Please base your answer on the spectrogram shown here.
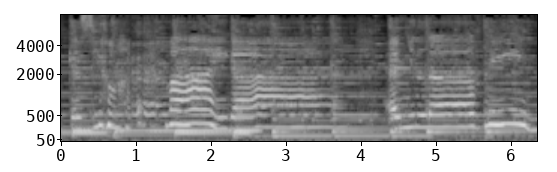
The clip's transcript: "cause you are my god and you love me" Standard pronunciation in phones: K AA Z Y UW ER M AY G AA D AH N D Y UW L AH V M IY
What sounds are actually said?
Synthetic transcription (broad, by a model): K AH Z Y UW M AY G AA AH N Y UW L AH V M IY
